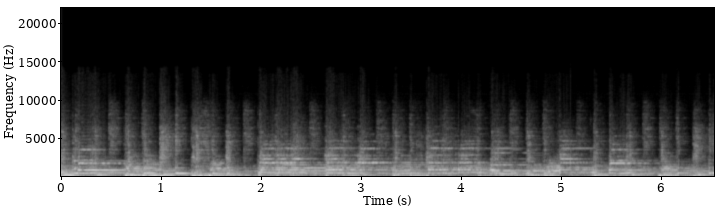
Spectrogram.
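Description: Upbeat background music with bright pitched percussion over a quick, steady drum beat.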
